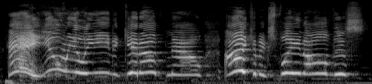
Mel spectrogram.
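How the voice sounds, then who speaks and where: A man putting on a high, squeaky voice for a pushy young female cartoon pony, with his overloaded mic clipping into fuzz distortion. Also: moderate pace, bright, forceful tone, full character voice. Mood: bossy. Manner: squeaky exaggerated reading of bad fan fiction. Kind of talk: comedic reading with friends. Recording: distorted peaking mic, sounding distant.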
